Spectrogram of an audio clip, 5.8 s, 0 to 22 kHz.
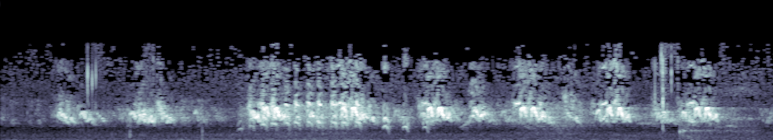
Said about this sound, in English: It is 5:30 in the morning. about 25 minutes before sunrise. On May 1st. And I am just sitting in my backyard with a coffee listening to the birds.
